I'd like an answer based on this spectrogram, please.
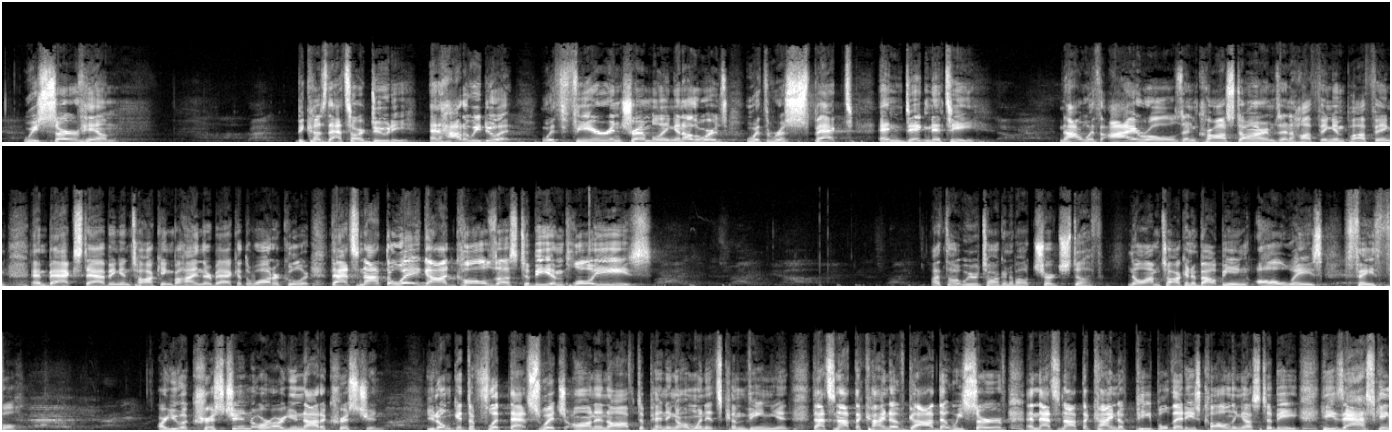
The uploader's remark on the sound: a service recording from Connect Point UPC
